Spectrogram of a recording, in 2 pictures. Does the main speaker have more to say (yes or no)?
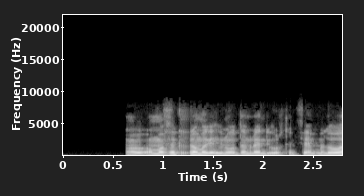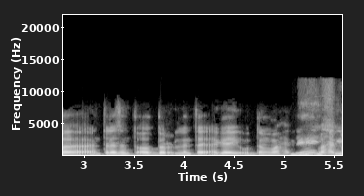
no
